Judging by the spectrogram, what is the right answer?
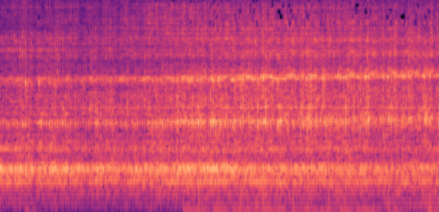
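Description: Wood lathe spinning a maple blank while a turning tool cuts into it, throwing off shavings: a steady whirring hiss with a high whine over it, a little louder in the middle.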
